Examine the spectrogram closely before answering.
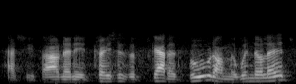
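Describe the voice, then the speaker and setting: An actor playing a pompous, lazy older British gentleman, sardonic and languid, in a 1940s radio drama. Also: mid-range voice, animated, brisk, lightly acted. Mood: amused, probing. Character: pompous, lazy older gentleman, senior Foreign Office official. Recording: tinny old-time radio broadcast.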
